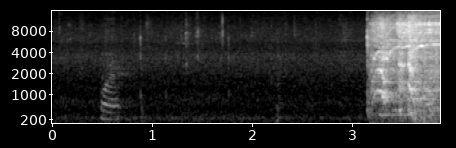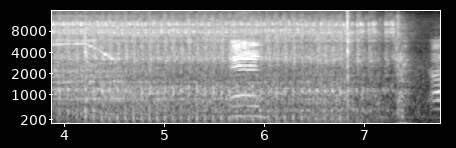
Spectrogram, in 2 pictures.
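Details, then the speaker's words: 2008 Honda Rancher 420 ATV after installing a new starter; quiet, then a short crank catches cleanly at about three seconds and settles into a steady, even run; starter engages and engine fires fine. "it worked and all right guys"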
